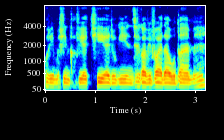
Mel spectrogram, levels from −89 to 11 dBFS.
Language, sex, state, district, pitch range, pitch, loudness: Hindi, male, Uttar Pradesh, Etah, 100-110 Hz, 105 Hz, -15 LUFS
